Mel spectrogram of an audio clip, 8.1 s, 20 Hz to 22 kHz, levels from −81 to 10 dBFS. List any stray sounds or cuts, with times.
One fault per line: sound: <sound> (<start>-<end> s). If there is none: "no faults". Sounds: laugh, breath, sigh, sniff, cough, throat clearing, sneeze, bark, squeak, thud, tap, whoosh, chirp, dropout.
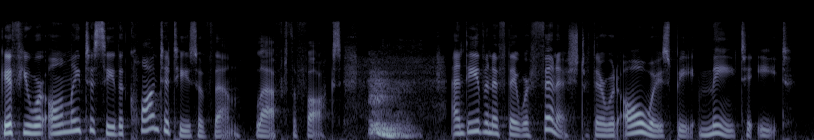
sound: throat clearing (3.7-4.2 s)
